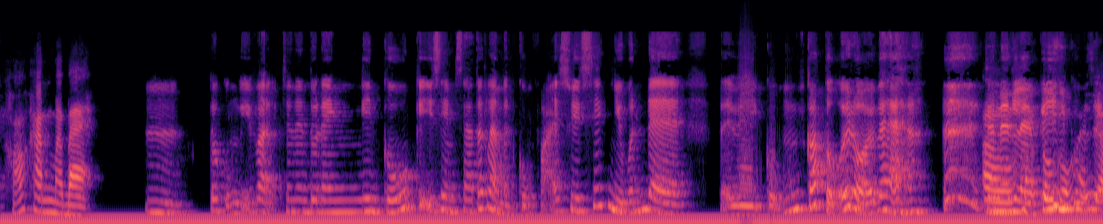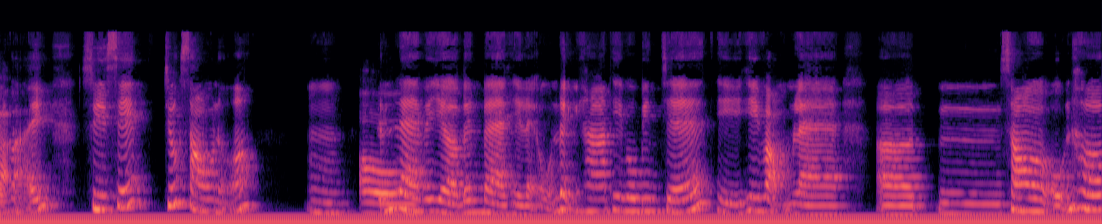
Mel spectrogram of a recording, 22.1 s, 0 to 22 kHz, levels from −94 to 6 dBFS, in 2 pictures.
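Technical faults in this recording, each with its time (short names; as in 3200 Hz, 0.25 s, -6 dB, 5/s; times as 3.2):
hum 50 Hz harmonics 3 -32 dBFS
7.37–7.95 clipped -25 dBFS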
